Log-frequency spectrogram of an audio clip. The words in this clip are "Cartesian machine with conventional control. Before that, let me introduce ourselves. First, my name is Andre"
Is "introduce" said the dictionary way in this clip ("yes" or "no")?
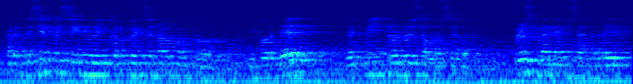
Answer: yes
